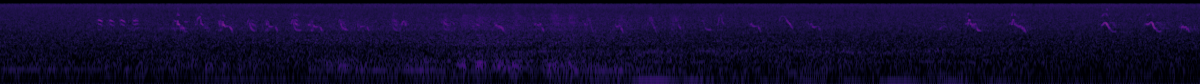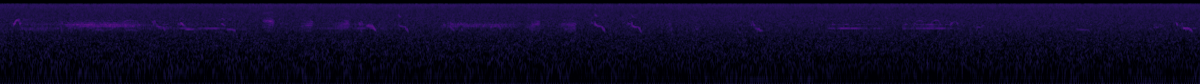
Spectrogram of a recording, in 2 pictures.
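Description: Faint bird calls over a steady hiss: a quick run of short, sharp chirps in the first few seconds, then scattered chirps and a few brief held notes.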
